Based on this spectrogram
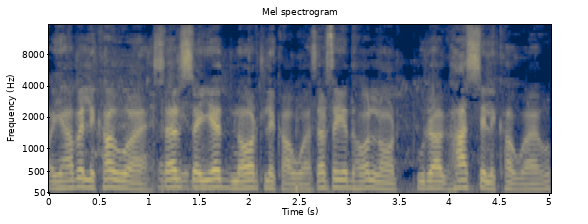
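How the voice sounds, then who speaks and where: With an ordinary speaking voice, a man talks at a moderate pace and a fairly high pitch, keeping fairly even intonation and hardly any pauses. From Aligarh, western Uttar Pradesh, India. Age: 20s. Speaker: vlogger. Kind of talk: casual hostel tour vlog talk to camera.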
